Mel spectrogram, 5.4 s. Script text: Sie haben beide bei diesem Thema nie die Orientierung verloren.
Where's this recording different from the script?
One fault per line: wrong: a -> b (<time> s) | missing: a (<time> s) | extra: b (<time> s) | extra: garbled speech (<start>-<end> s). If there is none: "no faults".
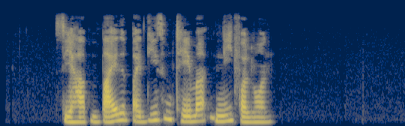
missing: die Orientierung (3.1 s)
